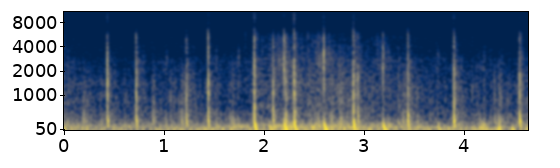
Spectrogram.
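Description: Aerial fireworks shells bursting: a quick, irregular series of sharp bangs, about three a second, over a continuous low rumble.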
